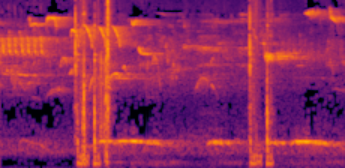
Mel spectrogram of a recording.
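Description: Stone tiles slide and thud into place.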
